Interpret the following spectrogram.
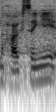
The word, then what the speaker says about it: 학생: The 시옷 in 생 is pronounced in a strong sound like 학생.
